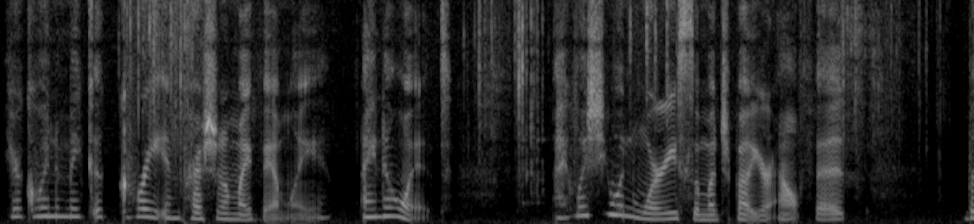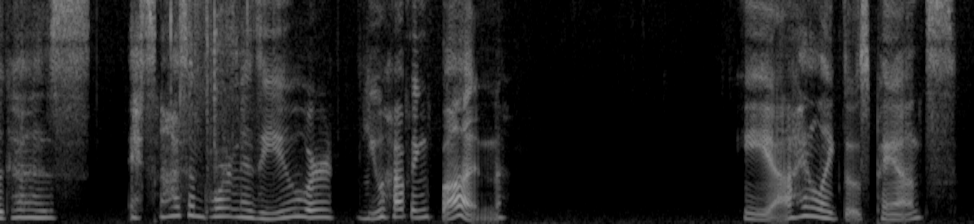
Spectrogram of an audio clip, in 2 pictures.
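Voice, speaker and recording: Woman acting as tender, teasing girlfriend, slightly creaky voice. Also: sits high, lively intonation, a little slow, a little mellow, full character voice. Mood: affectionate teasing, then playful. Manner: tender, playful, teasing, reassuring. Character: affectionate teasing girlfriend soothing her nervous partner. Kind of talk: ASMR roleplay, intimate acted monologue.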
